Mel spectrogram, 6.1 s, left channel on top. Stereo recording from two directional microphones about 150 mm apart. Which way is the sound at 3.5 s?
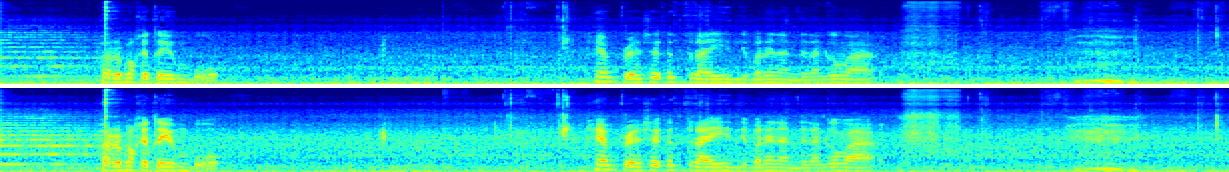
50° left (ahead or behind).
